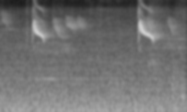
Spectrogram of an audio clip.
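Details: Two loud, high chirps from a female white-eye, each sliding sharply downward, about one and a half seconds apart, with faint high slurred notes between them; the calling is used to prompt mute birds to sing.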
